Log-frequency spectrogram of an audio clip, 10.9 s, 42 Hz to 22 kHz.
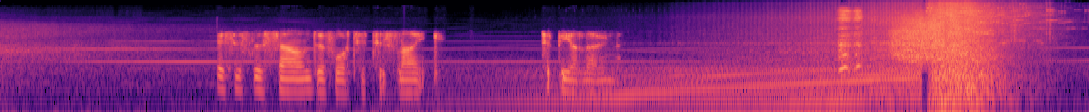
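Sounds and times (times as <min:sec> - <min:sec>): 
speech: 0:02.2 - 0:04.5, 0:05.6 - 0:06.3, 0:08.4 - 0:09.8
car engine humming: 0:04.4 - 0:10.7
car tires rolling on pavement, gravel and dirt: 0:04.5 - 0:10.7
gravel crunching under tires: 0:04.6 - 0:10.8.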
